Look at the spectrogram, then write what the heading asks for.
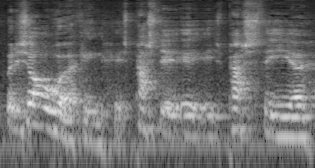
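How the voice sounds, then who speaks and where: British male, casual demonstrator, halting thinking-aloud delivery, echoey room, faint background noise. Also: mid-range voice, animated, a bit bright. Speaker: presenter demonstrating electrical testing. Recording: roomy, distant mic with background noise.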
